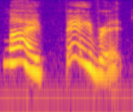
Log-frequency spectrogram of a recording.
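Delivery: loud, high happy exclaim; gleeful exclaim of delight; excited exclaim. Acted. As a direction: show off the tasty surprise. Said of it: "he exclaimed".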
